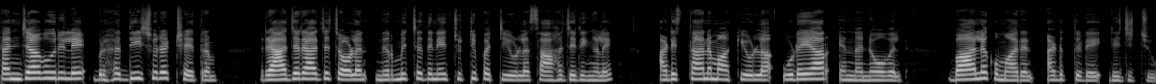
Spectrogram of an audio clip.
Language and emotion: Malayalam, neutral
